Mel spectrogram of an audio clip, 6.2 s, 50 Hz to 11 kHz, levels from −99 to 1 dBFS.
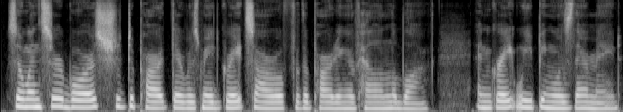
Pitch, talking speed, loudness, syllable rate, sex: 190 Hz, 230 wpm, -18 LUFS, 5.6 syllables/s, female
